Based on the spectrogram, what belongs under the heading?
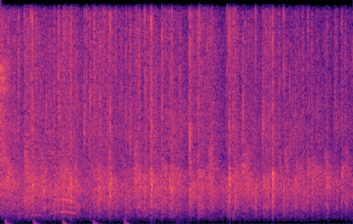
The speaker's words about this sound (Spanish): Démosle un buen aplauso al Señor Jesucristo. Gloria a Dios.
